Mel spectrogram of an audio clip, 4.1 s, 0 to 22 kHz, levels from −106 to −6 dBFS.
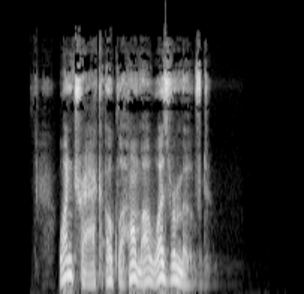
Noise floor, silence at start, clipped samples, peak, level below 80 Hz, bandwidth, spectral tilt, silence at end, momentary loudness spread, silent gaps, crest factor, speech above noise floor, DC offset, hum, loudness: -85 dBFS; 0.8 s; under 0.1%; 0 dBFS; -56 dBFS; 15.5 kHz; -3.5 dB/octave; 1.3 s; 9 LU; none; 22 dB; 66 dB; under 0.1%; none; -17 LUFS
